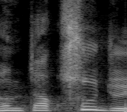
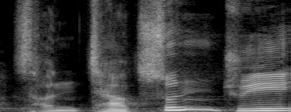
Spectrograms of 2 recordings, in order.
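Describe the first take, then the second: First: The third syllable ends without an n sound. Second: The third syllable ends with an n sound. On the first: "원래는 선착수주의라고 그래요" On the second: "니은자를 넣어가지고 선착순주의 이렇게 발음했던 거예요"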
